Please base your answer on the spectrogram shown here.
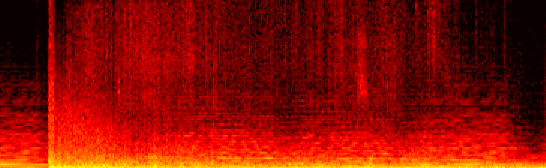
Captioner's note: land mine explodes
